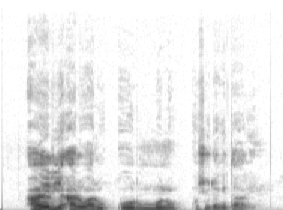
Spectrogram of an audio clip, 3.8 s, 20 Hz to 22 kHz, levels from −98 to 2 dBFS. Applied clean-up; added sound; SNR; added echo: none; none; none; none.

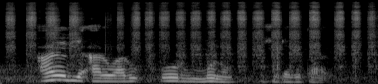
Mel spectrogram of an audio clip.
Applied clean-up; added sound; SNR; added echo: none; Writing; 3 dB; none.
